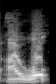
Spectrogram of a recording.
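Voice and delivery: "will" shortened to "wo"; natural reduced "will", no clear L; American reduced will. Shown as a demonstration. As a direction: say "I will" as "I wo", L swallowed. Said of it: "이렇게 거의 발음을 합니다".

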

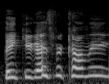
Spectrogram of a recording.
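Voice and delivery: high, bubbly fangirl gush; gushing fan. Retold or imitated. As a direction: gush your thanks breathlessly high. Gushing at idols at hi-touch.

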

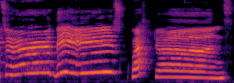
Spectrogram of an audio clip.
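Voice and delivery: slow announcer voice. Pretend. Mock announcer drawl.

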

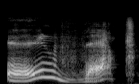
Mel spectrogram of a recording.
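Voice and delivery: loud, rough giant's roar; booming, incredulous echo; thundered. A narrator's reading. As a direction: thunder it back in outrage. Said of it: "Hagrid thundered".

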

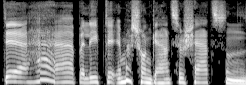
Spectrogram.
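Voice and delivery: high, slow, drawn-out fawning; oily servant flattery in a creature voice; obsequious elf. A narrator's reading. Bowing elf humouring his master, obsequious.

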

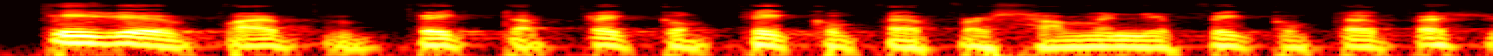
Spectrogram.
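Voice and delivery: tongue-tied by a pen clenched in the teeth; with a pen in the mouth. Shown as a demonstration. Speaker shows his pen drill, pen in mouth. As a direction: talk around a pen held in the molars. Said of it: "Te pones la pluma en la boca y empiezas".

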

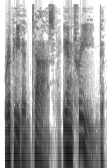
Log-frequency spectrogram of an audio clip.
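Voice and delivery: ordinary delivery, nothing marked

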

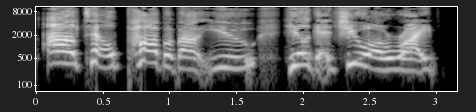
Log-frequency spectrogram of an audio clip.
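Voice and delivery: high, loud tearful threat; weeping. A narrator's reading. Boy threatening George with his father, tearful whining. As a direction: wail a childish threat. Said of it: "he wept".

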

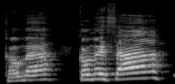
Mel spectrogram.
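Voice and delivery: high, loud hammed-up Italian; mock Italian. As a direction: put on a big Italian host voice. Mock Italian greeting reply.

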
